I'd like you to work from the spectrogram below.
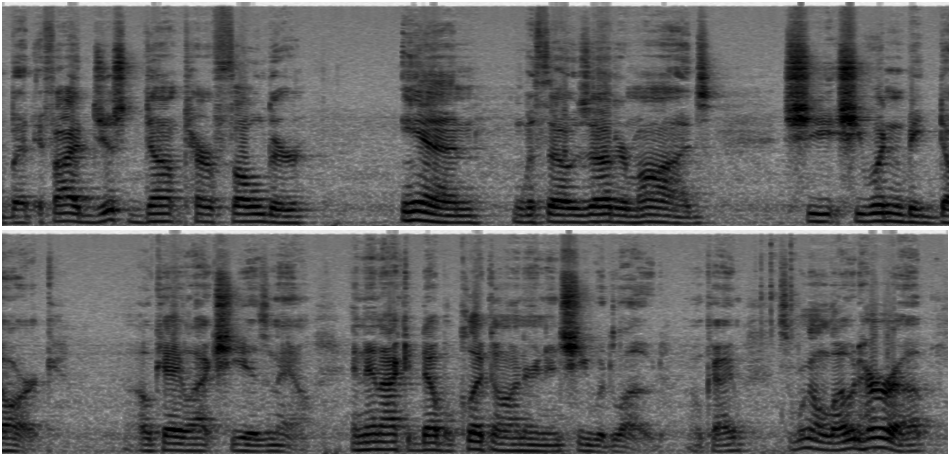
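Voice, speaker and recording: A game modder hosting a computer tutorial talks the listener through it step by step in a mid-range voice at a measured pace. His manner is casual and explanatory, and he often tags points with a checking "okay" or "right."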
